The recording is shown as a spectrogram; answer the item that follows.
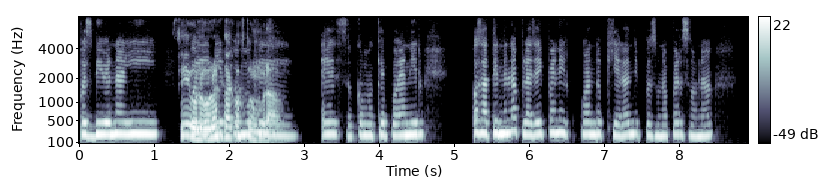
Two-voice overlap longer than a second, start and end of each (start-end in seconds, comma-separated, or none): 1.4-2.8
